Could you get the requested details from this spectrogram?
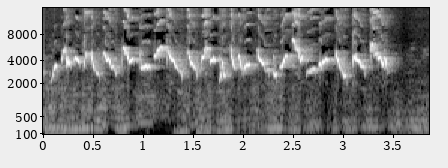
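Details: Rapid Lombok 'ciak' calling of a male lemon-bellied white-eye, meant to stir reluctant birds into song: a dense run of high, sharply rising and falling chirps for about three and a half seconds, then quiet.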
